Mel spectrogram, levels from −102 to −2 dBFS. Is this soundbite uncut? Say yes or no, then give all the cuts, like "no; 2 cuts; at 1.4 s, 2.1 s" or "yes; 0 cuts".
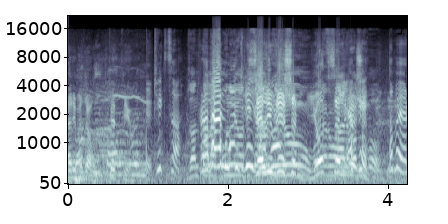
no; 1 cut; at 1.0 s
